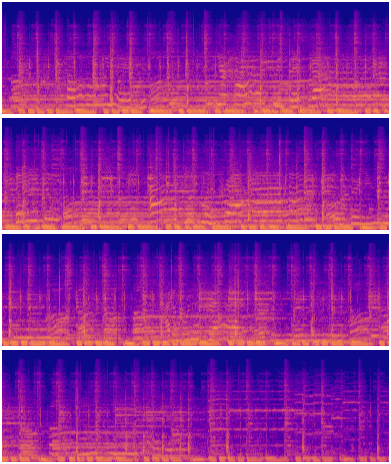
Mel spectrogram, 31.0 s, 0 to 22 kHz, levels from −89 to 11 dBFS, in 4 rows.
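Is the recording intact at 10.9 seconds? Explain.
No. From 10.86 to 10.89 s there is a short concealed packet loss: about 20 ms of the stream never arrived in time, and the receiver covered roughly 13 ms of that by extending the preceding sound before blending back into the real signal. It comes across as a brief smear or wobble. Unlike a plain dropout, the hole is not left silent; the gap is papered over, so the fault shows as a blur rather than a clean cut.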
